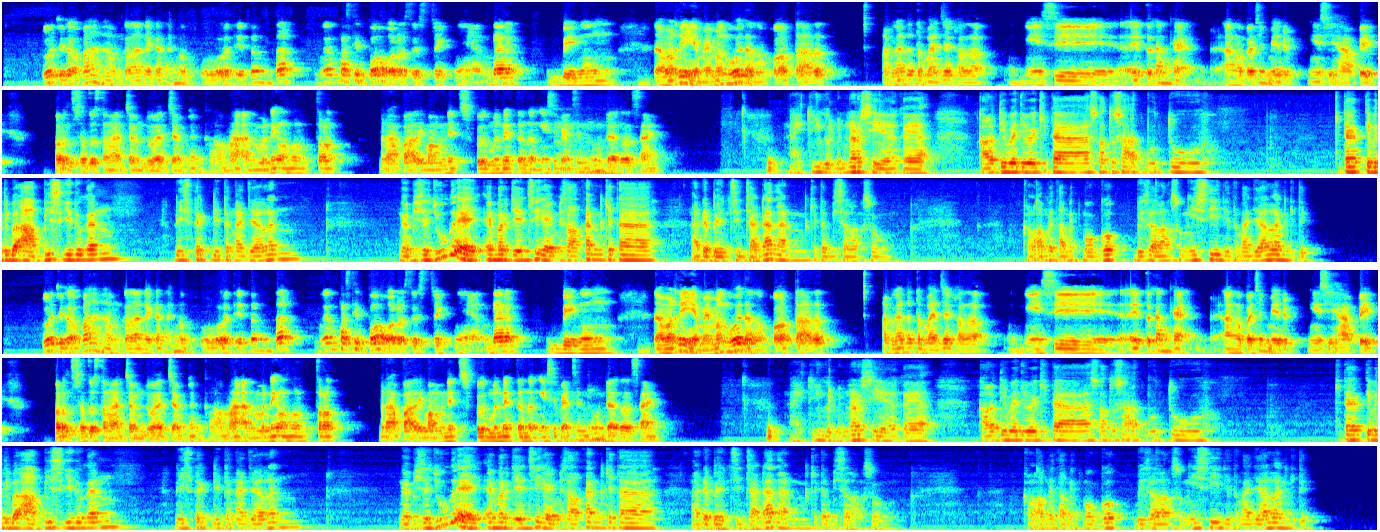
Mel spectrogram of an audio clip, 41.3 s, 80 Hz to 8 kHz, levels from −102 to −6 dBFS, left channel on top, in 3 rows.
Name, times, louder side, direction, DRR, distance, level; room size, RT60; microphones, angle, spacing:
voice 1, 0.4-5.1 5.4-6.1 6.3-8.2 8.8-13.9 14.3-17.1 17.5-20.3, right 3 dB, 30° right, 0.4 m, -26 dB
voice 2, 19.3-20.0 21.6-25.9 27.2-28.8 29.2-30.5 31.5-34.0 34.4-36.4 37.8-40.5, left 3 dB, 80° left, 0.5 m, -26 dB
2.3 x 2.3 x 2.3 m
head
